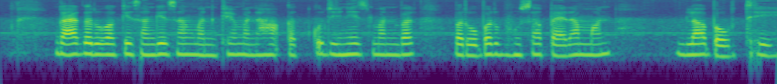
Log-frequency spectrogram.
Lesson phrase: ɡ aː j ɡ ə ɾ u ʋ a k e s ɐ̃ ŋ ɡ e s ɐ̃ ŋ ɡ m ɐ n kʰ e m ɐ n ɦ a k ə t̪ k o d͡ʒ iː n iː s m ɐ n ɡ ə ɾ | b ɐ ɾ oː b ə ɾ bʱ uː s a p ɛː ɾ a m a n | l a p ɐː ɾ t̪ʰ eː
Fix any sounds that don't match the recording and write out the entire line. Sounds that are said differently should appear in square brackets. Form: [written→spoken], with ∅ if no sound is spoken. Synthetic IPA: ɡ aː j ɡ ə ɾ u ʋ a k e s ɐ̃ ŋ ɡ e s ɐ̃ ŋ ɡ m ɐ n kʰ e m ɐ n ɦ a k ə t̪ k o d͡ʒ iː n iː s m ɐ n [ɡ→b] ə ɾ | b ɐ ɾ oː b ə ɾ bʱ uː s a p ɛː ɾ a m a n | l a [p→b] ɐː ɾ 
